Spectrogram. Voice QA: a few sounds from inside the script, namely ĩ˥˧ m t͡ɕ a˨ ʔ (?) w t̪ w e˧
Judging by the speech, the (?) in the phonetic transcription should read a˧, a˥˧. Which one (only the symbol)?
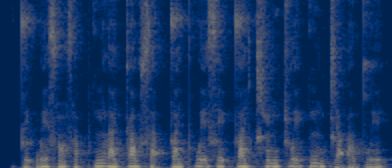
a˥˧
